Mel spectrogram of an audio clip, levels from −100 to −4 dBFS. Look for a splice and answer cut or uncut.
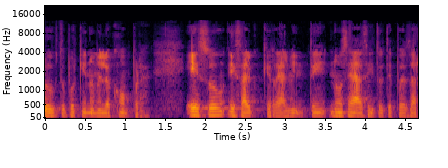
uncut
